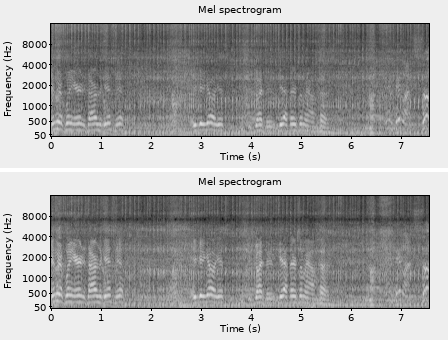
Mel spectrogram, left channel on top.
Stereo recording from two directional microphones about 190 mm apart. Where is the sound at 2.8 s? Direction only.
20° left (ahead or behind).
